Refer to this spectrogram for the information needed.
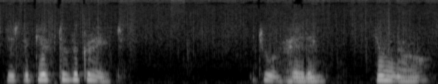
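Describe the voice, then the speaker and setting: An actress playing a grieving, devoted fiancee with halting, fervent delivery in a 1930s radio drama. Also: female voice, fairly low pitch, husky. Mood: reverent grief. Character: grieving, devoted bereaved fiancee, pleading and reverent. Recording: muffled, tinny 1930s radio recording.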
